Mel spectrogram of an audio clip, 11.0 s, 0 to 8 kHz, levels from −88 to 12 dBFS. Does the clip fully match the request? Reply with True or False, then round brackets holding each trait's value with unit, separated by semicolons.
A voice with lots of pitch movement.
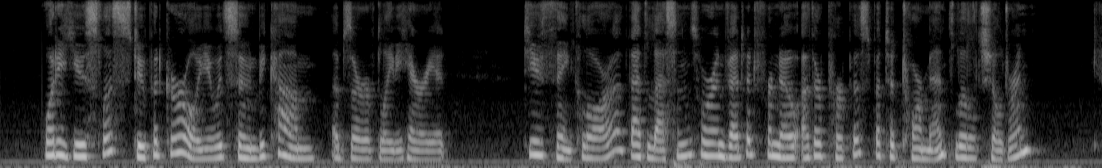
False (4.4 semitones)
